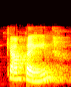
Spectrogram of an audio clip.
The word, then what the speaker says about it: campaign: the leaves fall off campaign g is silent talk l is silent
